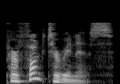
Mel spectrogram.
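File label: "perfunctoriness", British English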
